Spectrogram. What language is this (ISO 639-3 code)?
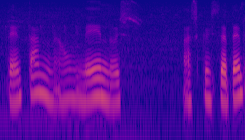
por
